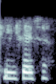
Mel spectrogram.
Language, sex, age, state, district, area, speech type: Kashmiri, female, 18-30, Jammu and Kashmir, Bandipora, rural, conversation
